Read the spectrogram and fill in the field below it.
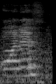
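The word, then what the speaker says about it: honest: Matter करता है अगर मैं पढूं इसे तो ऑनेस्ट पढ़ा जाएगा।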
